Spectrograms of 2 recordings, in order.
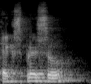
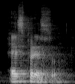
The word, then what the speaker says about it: espresso: word is espresso it's not espresso it's espresso while i can't express my word for espresso enough this word was borrowed from italian well after the latin prefix x had developed into s the next word is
